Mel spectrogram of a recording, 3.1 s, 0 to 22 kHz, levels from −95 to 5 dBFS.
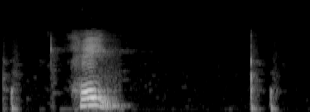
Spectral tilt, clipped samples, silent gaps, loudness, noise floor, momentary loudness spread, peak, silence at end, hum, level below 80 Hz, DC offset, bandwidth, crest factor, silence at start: -6 dB/octave; under 0.1%; none; -23 LUFS; -87 dBFS; 24 LU; -8 dBFS; 0.35 s; none; -76 dBFS; under 0.1%; 7.2 kHz; 22 dB; 0.1 s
